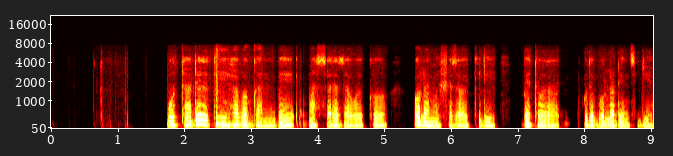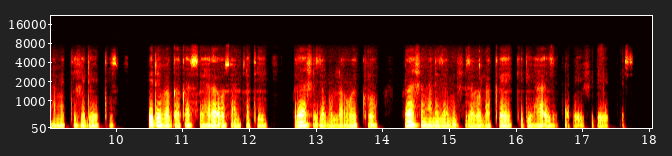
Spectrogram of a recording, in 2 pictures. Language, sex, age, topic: Gamo, male, 25-35, government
